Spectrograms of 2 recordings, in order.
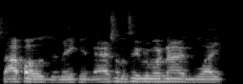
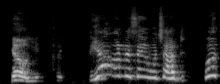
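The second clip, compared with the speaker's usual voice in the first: high falsetto disbelief, pitched way up; incredulous mock quote. Journalist mocking federations in a high incredulous squeak. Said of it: "you're like".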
